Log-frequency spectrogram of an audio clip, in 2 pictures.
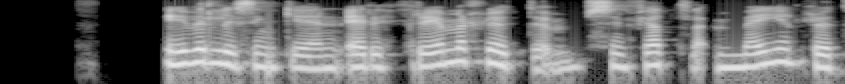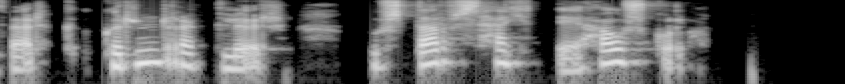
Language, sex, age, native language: Icelandic, female, 20-29, Icelandic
